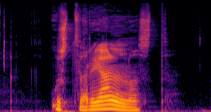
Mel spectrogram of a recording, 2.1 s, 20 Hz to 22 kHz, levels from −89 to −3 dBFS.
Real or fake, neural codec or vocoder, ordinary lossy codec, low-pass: real; none; none; 19.8 kHz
